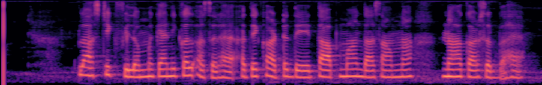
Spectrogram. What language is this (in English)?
Punjabi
